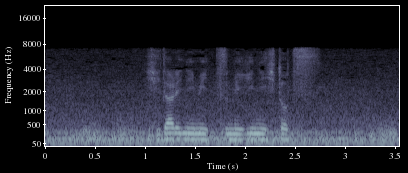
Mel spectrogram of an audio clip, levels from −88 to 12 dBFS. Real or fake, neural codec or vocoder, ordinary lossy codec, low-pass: real; none; none; 7.2 kHz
